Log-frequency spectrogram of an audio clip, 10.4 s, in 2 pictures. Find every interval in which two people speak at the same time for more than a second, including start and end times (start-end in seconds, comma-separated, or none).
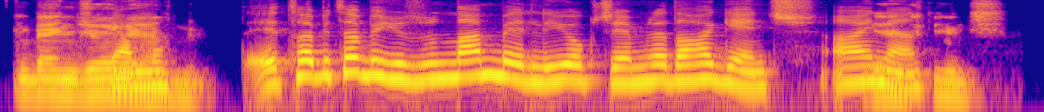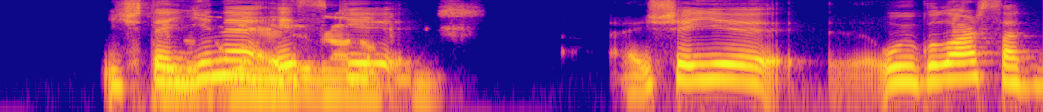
6.0-7.3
